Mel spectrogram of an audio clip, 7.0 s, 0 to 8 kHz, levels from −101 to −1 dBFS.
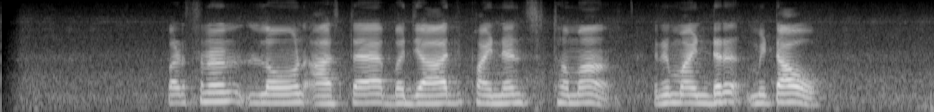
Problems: constant background noise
